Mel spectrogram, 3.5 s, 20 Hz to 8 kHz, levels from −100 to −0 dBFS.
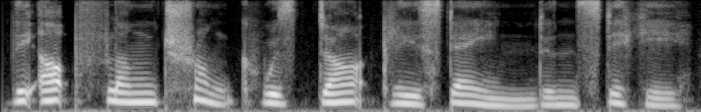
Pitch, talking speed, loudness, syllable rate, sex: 180 Hz, 155 wpm, -19 LUFS, 3.7 syllables/s, female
